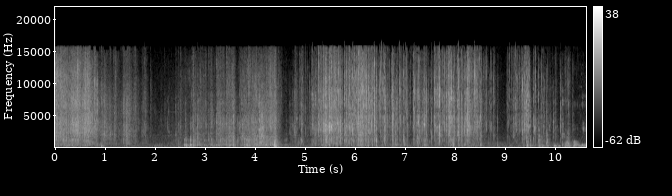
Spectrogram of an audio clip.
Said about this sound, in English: I'm going to drop all these back in the box, all the twist ties.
